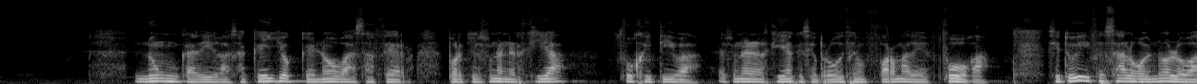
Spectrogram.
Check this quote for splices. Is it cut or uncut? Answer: uncut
